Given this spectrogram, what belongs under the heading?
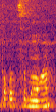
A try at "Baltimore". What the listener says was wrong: You gotta let it roll out the tongue. Baltimore. Stop pronouncing the T. It's Baltimore. Baltimore. It's Baltimore, like a bald head. Baltimore.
